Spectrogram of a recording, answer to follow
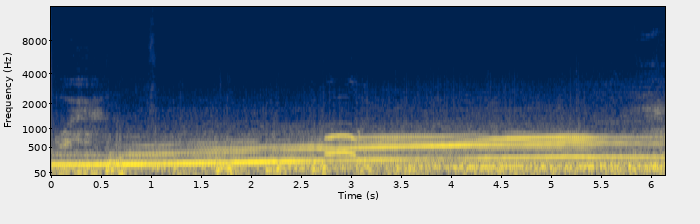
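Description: Toyota GR Supra's engine and exhaust in sport mode, accelerating with the note rising slowly and steadily in pitch. It has a deep, resonant tone rather than popping crackles.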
